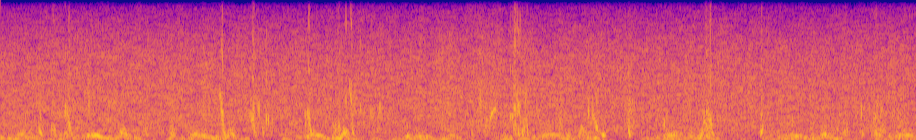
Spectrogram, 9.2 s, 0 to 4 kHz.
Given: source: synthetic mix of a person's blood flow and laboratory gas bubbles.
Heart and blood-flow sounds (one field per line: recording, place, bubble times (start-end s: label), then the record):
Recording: Doppler ultrasound of blood flow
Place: precordium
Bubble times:
0.19-0.46 s: bubbles
0.49-0.79 s: bubbles
0.85-0.92 s: bubbles
1.35-1.60 s: bubbles
1.67-1.77 s: bubbles
2.17-2.31 s: bubbles
2.44-2.76 s: bubbles
3.01-3.16 s: bubbles
3.32-3.83 s: bubbles
4.66-5.00 s: bubbles
5.06-5.31 s: bubbles
5.35-5.41 s: bubbles
5.54-5.66 s: bubbles
5.84-6.09 s: bubbles
6.25-6.38 s: bubbles
6.60-6.71 s: bubbles
7.00-7.27 s: bubbles
7.58-7.67 s: bubbles
7.90-7.95 s: bubbles
8.41-8.50 s: bubbles
8.57-8.66 s: bubbles
8.69-8.89 s: bubbles
From the record:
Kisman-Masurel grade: 243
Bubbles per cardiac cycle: several, 3 to 8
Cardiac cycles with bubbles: 100%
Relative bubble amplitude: loud (0.450 to 0.775)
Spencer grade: 3 (all of the cardiac periods contain showers or single bubble signals, but not dominating or overriding the cardiac motion signals)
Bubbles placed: anywhere in the cardiac cycle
